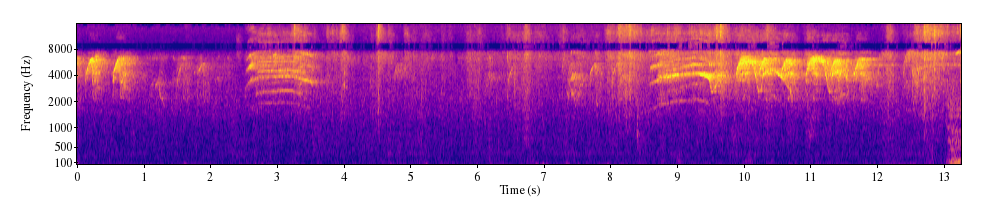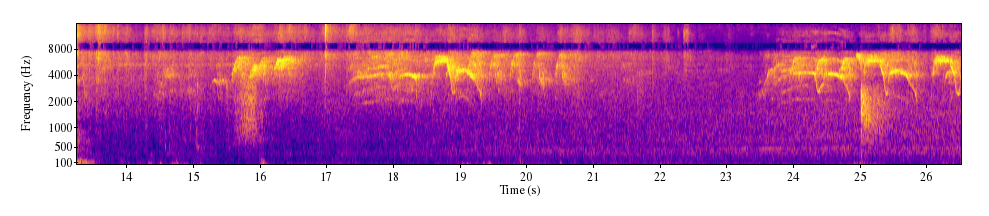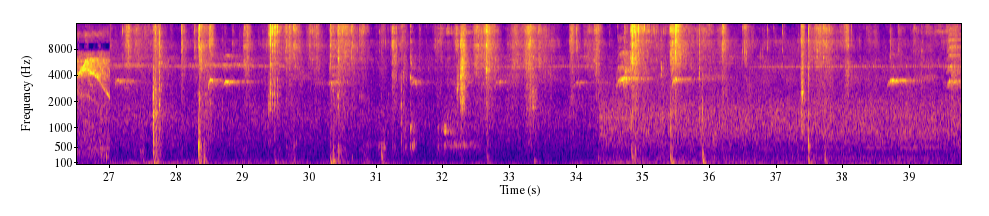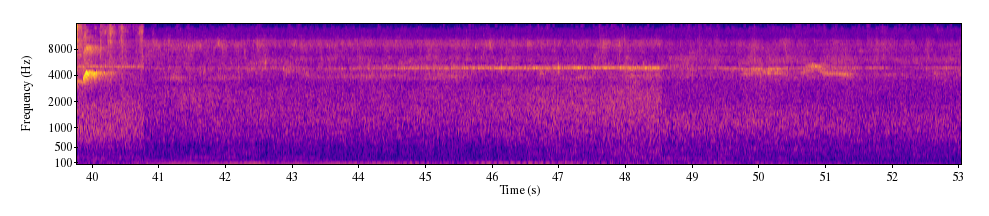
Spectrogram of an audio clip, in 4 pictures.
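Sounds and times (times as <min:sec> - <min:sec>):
birds chirping: 0:22.9 - 0:40.8.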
